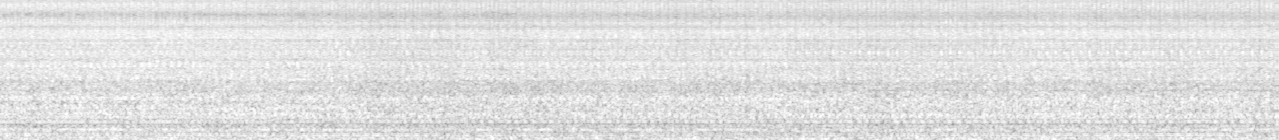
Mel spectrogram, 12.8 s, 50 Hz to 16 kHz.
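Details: 1971 Volvo 142 with B20B engine, just got running: steady even idle with no knocks or misses under a fair hiss; runs healthy.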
